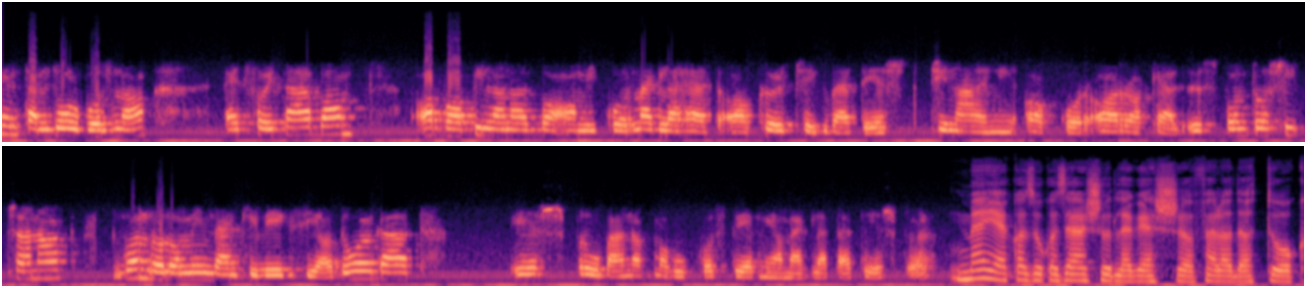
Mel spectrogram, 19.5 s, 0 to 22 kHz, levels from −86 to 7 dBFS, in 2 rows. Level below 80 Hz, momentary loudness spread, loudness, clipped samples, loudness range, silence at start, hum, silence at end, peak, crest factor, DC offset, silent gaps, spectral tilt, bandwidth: -32 dBFS; 8 LU; -14 LUFS; under 0.1%; 4 LU; 0 s; none; 0 s; -2 dBFS; 12 dB; under 0.1%; none; -5 dB/octave; 13.5 kHz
